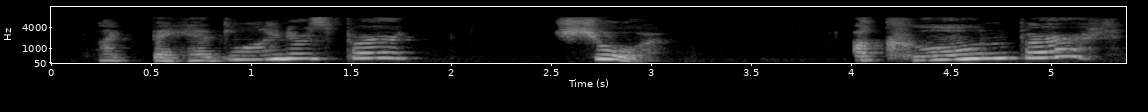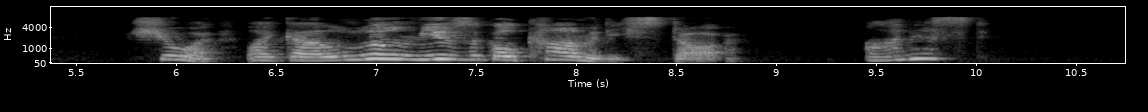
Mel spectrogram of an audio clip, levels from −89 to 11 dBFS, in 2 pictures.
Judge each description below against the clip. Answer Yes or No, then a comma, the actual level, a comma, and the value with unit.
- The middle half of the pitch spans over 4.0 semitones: Yes, average, 5.3 semitones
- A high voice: Yes, very high, 265 Hz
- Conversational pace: No, slow, 90 wpm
